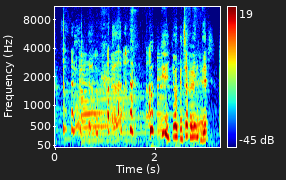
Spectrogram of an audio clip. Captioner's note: unable to hold the laughter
